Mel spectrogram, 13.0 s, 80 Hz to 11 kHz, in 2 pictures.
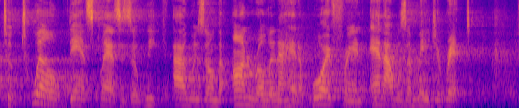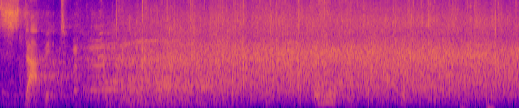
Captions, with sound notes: I took 12 dance classes a week. I was on the honor roll and I had a boyfriend and I was a major wreck. Stop it. (audience laughing) (audience applauding)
